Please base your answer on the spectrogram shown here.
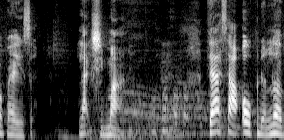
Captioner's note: audience exclaiming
